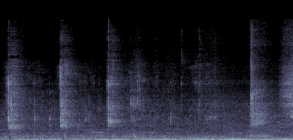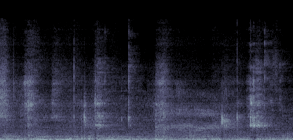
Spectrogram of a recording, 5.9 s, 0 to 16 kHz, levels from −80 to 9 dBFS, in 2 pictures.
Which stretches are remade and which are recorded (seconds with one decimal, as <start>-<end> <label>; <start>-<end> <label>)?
0.0-2.1 recorded; 2.1-3.9 remade; 3.9-4.4 recorded; 4.4-5.4 remade; 5.4-5.9 recorded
